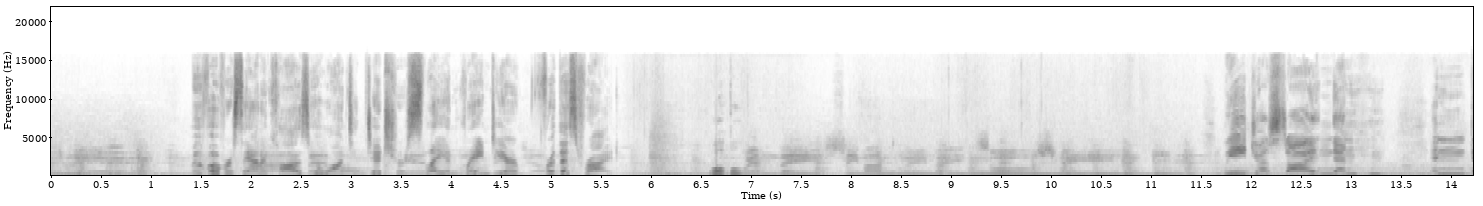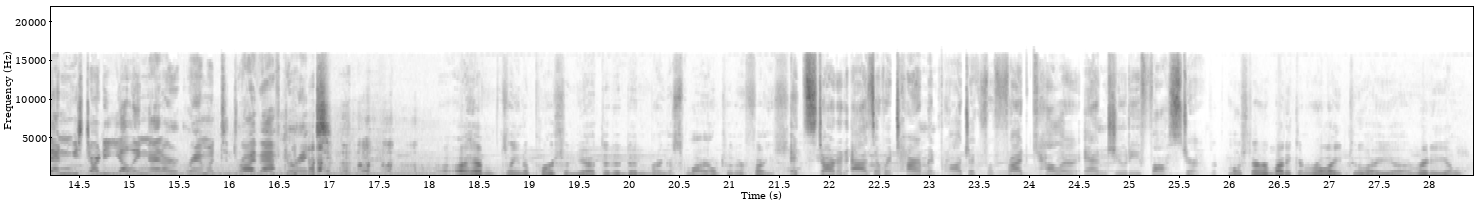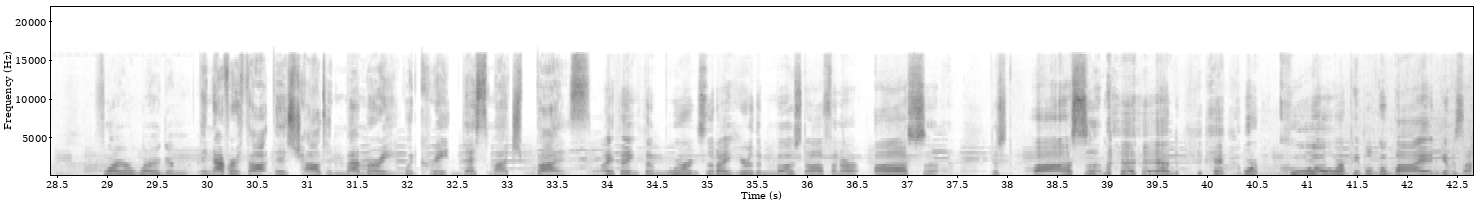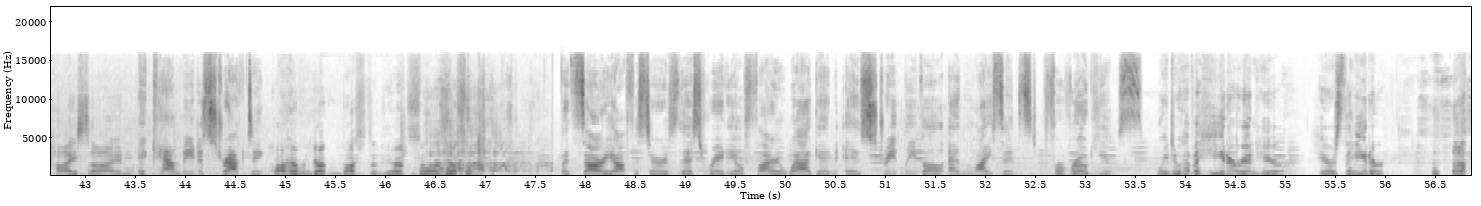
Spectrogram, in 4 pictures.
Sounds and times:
Music: 0.0 - 56.8
Vehicle: 5.4 - 22.2, 25.9 - 30.7, 39.7 - 56.8.

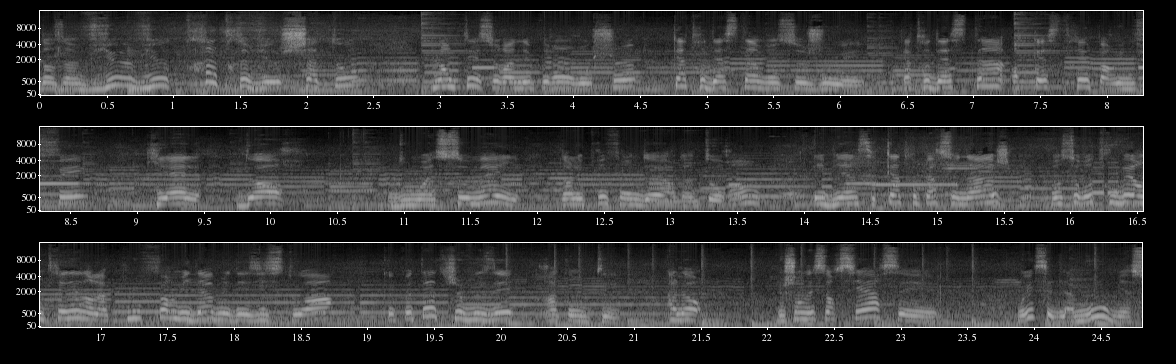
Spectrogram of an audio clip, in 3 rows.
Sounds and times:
Speech: 0.0 - 2.4, 10.9 - 23.3, 23.9 - 24.8
Music: 0.0 - 24.8.

